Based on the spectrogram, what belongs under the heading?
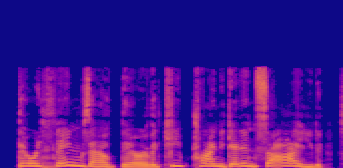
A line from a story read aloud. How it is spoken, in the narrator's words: Slicker begged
